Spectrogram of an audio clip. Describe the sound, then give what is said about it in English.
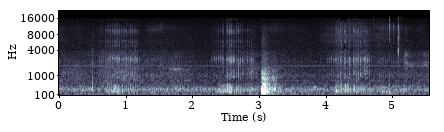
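A domestic cat named Pennywise purrs steadily, a low rumbling that swells and fades with each breath, broken once by a brief soft thump; no one speaks. “Hey, Pennywise the cat.”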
